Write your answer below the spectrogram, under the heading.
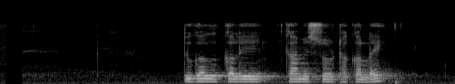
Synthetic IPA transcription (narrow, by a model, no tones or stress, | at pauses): t̪uɡʌlkʌlekamesorʈʰʌkʌlːʌj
